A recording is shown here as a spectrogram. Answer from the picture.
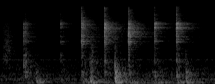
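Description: A wire whisk beating thick batter in a stainless steel bowl, clicking against the metal in quick strokes, about five or six a second.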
